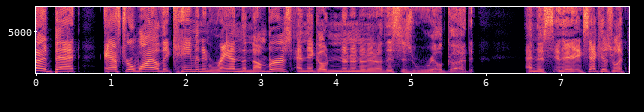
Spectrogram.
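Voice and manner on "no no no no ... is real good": mock executive. Executives defending gross ads.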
